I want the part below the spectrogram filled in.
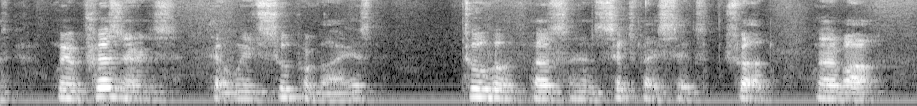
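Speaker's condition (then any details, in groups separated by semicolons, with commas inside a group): Parkinson's disease, mild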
